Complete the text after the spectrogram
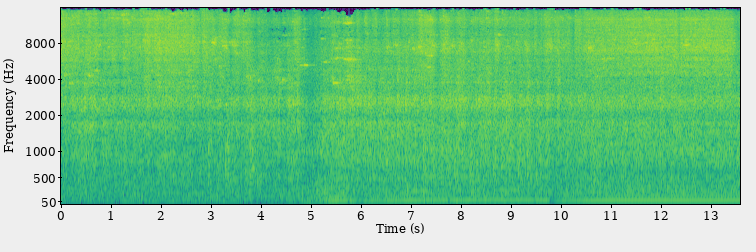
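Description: A bulldozer's tracks clank and scrape over the ground.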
